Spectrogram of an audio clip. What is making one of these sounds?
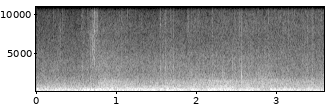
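Small footsteps patter across leaf-strewn ground.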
